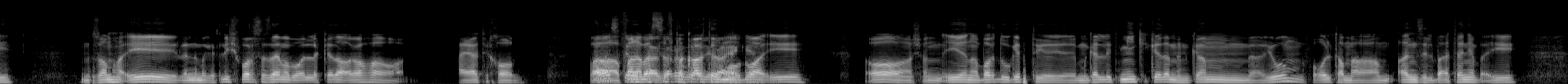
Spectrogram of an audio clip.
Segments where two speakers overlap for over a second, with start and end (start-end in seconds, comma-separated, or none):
5.9-7.7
